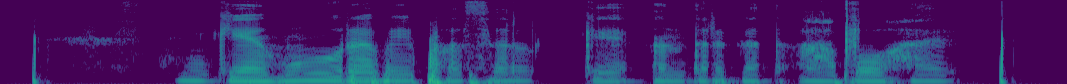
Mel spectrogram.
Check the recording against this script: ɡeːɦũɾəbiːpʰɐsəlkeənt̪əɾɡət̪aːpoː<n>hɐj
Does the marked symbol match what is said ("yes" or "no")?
no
